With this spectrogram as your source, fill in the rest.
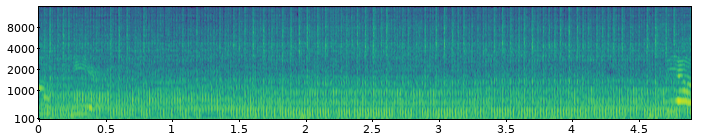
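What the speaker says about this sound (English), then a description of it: "That's why I'm kind of cutting them with the chainsaw" A 45cc chainsaw runs steadily and loud while cutting into a twisty, knotty log, its engine buzzing continuously throughout with a brief rise at the end.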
